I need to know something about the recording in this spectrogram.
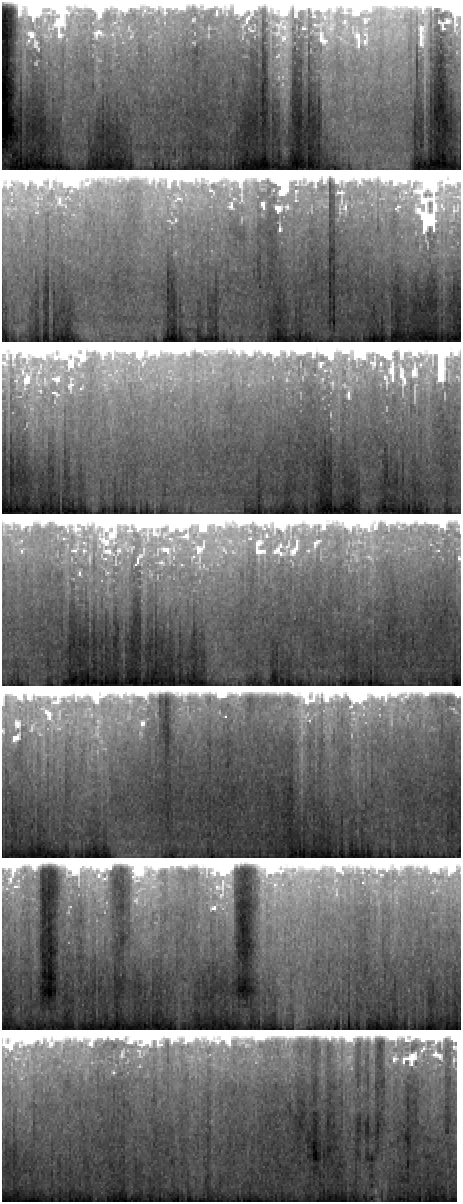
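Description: Gusty wind buffeting the microphone, over a steady low rumble from a very large container ship berthing and the wash of churned water along the quay.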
